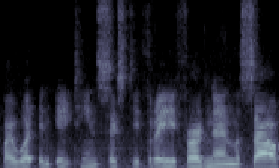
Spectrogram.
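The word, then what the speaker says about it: Lassalle: in 1863 Ferdinand LaSalle I want to see how you pronounce that guy's name I would say LaSalle but I'm also curious one second it is LaSalle the reason I was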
